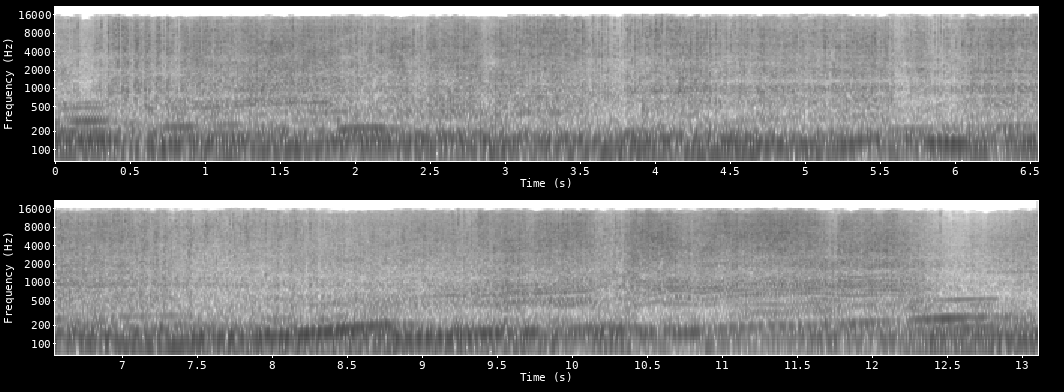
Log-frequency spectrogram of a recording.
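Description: Several demolition derby cars' engines running and revving at once, their pitches rising and falling as the cars accelerate and back off.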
